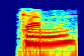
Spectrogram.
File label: "ກັນ", Lao; kan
